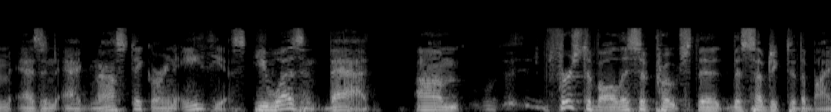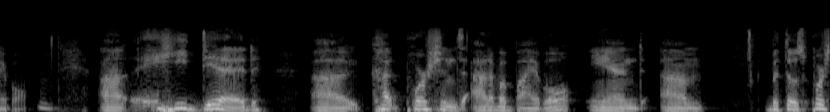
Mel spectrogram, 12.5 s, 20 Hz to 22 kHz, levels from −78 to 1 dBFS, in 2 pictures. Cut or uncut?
cut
